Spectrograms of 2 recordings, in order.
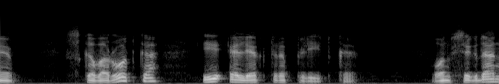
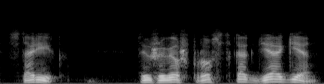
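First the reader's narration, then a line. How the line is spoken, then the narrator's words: Exclaiming. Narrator (Russian): один из его многочисленных приятелей, писателей, журналистов, артистов воскликнул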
